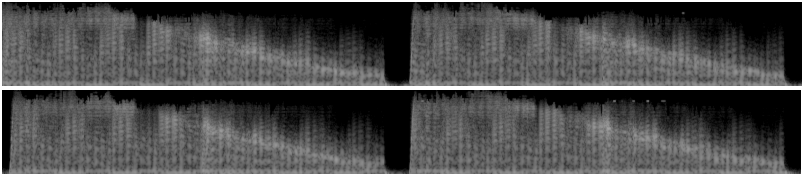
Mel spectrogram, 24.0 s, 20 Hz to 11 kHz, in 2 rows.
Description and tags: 80bpmuncutloop8barfilterfun
Testing a synth and new filter.
Loop, Electro, Chill, Synth, Electronica, 80bpm, Filter, Downtempo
